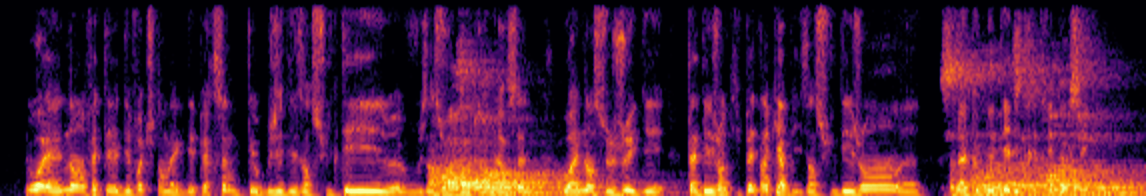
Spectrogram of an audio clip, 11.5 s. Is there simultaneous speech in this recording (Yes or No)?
Yes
